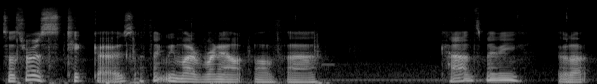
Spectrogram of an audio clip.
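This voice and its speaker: A man's voice: medium pitch, lively intonation, unhurried, vocal fry, bright, forceful tone, slight background noise. A man casually commentating his own gameplay, thinking aloud and rambling with fillers into a desk microphone. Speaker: gameplay streamer. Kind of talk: casual let's-play commentary.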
